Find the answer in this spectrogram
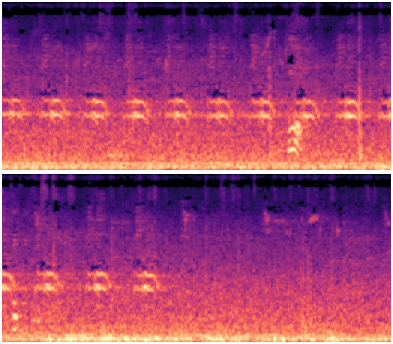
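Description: A bird calling over and over, a short downward-hooked call repeated about two to three times a second, which stops about seven seconds in. A low steady rumble runs underneath.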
